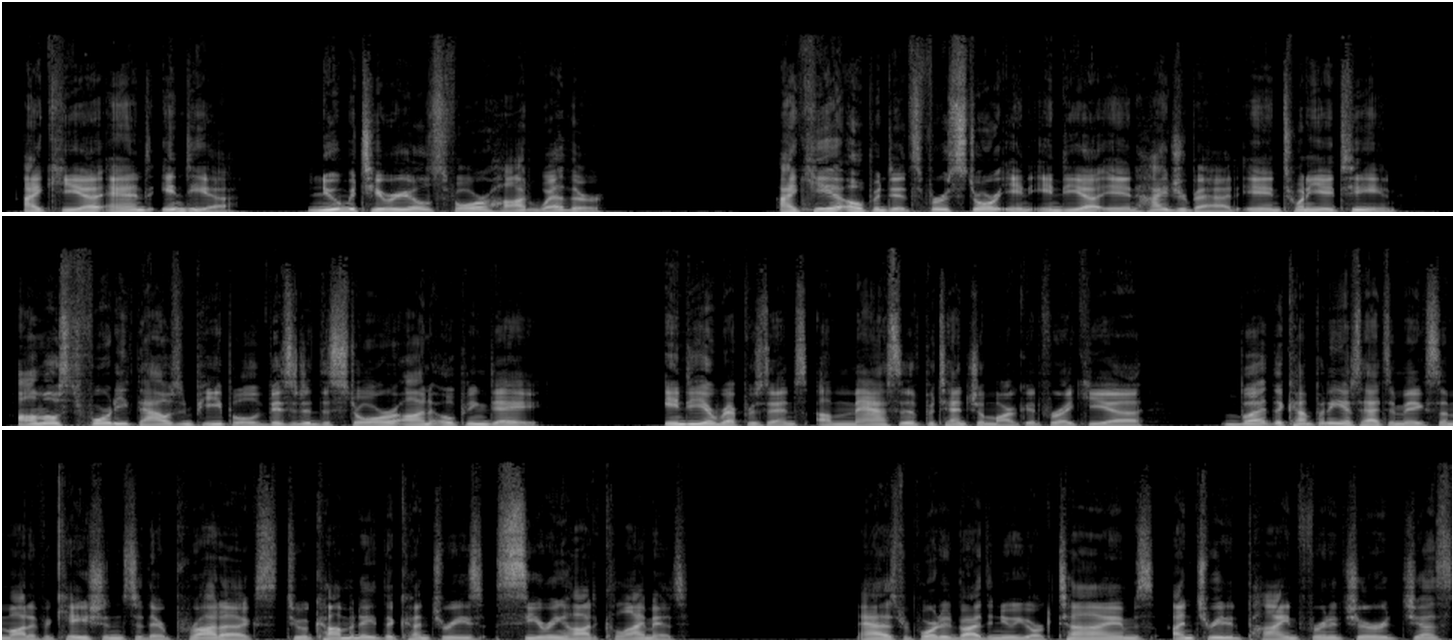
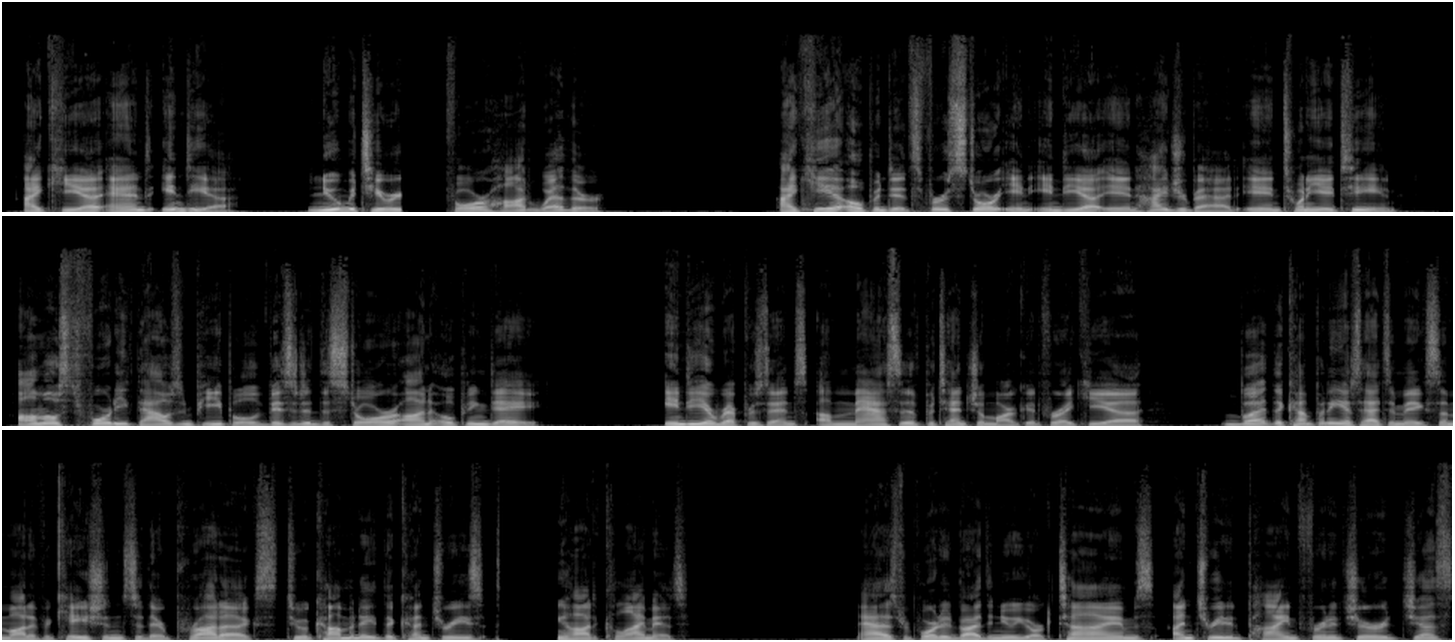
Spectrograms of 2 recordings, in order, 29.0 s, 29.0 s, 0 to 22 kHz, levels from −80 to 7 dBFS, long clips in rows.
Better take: first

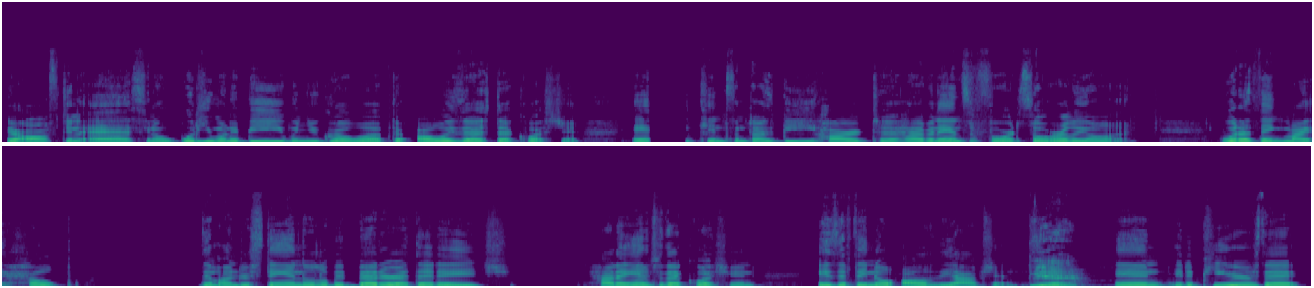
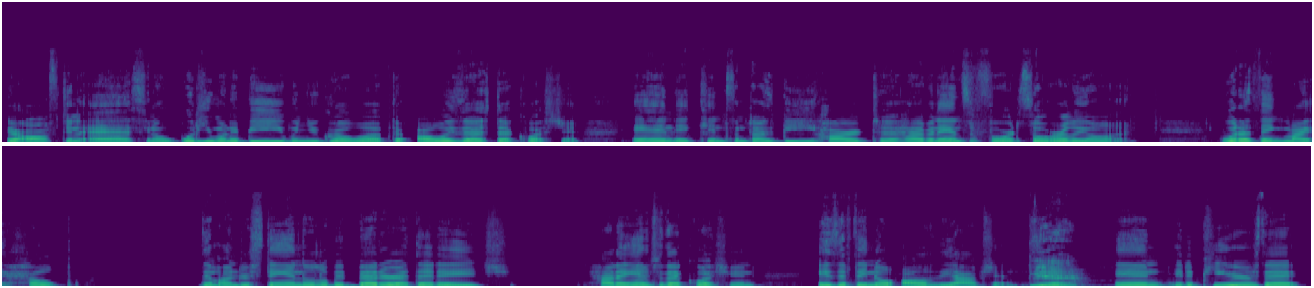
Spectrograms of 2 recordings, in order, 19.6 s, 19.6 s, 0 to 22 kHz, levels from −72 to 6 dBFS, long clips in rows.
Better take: second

